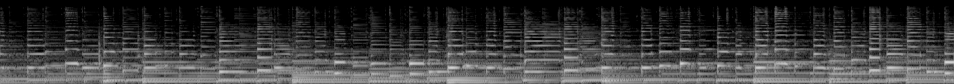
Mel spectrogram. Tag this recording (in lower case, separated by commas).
music, mandolin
